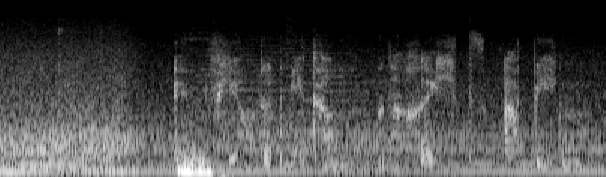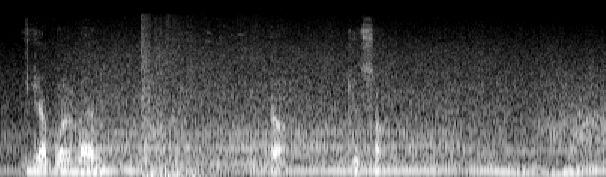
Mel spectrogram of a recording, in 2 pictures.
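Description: Tyres squeal as a car drifts through a bend.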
